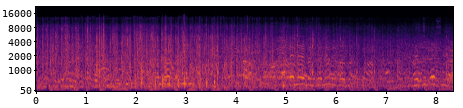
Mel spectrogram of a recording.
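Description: Hooves of a galloping group of Camargue horses clattering on the asphalt street, mixed with a crowd's shouts. The hoof clatter is densest in the first half and thins out; the shouting goes on.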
